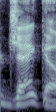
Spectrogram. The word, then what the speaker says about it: JNCO: pronounce jnco I I I used to hear it jenko yeah they're jenko all right yeah they're jeny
